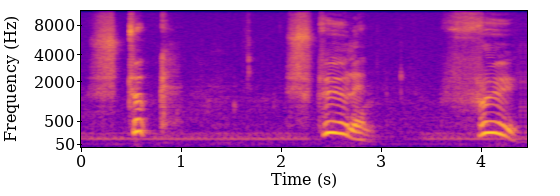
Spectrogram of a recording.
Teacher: você faz a embocadura de um U, mas tenta pronunciar um I. Então ele fica entre um U e um I, com um biquinho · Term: U tremado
